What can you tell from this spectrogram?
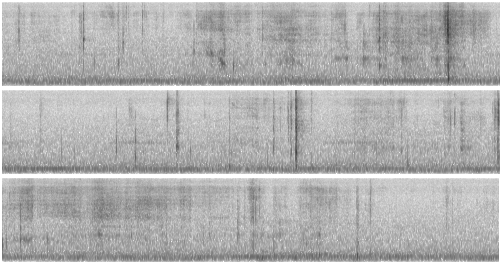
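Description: Blue painter's tape being pulled off its roll, crinkled and pressed around the top of a black polymer Magpul PMAG rifle magazine. Rustling and crackling runs throughout, with a few sharp clicks; the loudest comes about four and a half seconds in.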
